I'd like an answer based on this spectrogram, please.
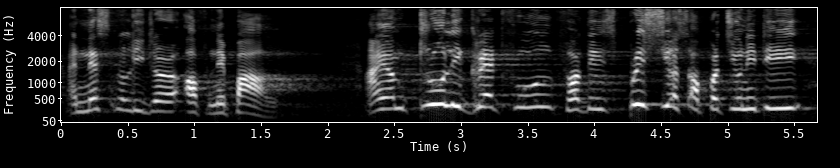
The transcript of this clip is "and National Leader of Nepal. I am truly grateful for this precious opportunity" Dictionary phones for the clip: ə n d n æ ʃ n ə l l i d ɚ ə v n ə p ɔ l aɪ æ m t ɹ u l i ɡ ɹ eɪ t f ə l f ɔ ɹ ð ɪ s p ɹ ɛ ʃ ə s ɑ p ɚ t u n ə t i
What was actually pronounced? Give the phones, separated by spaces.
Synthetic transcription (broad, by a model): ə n n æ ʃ n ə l l i d ɚ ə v n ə p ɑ l aɪ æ m t ɹ u l i ɡ ɹ eɪ t f ə l f ɔ ɹ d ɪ s p ɹ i s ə s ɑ p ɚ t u n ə t i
